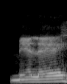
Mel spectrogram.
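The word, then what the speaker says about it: Meille: I mean, I don't know, maybe from Italy they might pronounce it a little differently, but here they say Mealy, so I don't know. Mealy, I don't know.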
